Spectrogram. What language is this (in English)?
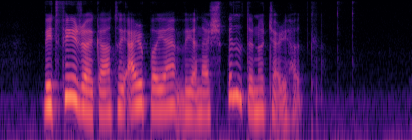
Faroese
